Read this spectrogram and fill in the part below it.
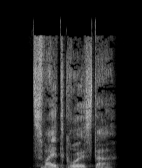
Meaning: inflection of zweitgrößte: 1. strong/mixed nominative masculine singular 2. strong genitive/dative feminine singular 3. strong genitive plural
- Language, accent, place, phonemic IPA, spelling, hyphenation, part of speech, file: German, Germany, Berlin, /ˈt͡svaɪ̯tˌɡʁøːstɐ/, zweitgrößter, zweit‧größ‧ter, adjective, De-zweitgrößter.ogg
